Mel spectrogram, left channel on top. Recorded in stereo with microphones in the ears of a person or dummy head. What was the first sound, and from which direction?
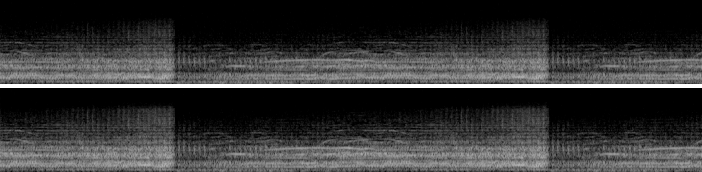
A helicopter, 10° right (ahead or behind).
